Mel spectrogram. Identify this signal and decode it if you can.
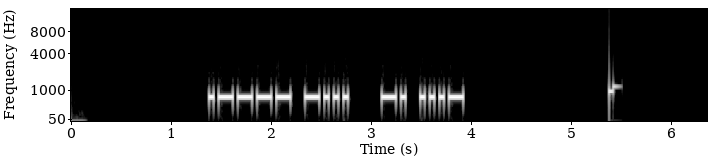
Morse code, heard as a keyed tone, about 25 wpm, 700 Hz. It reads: 1B NV
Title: Field Day Exchanges - 25wpm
